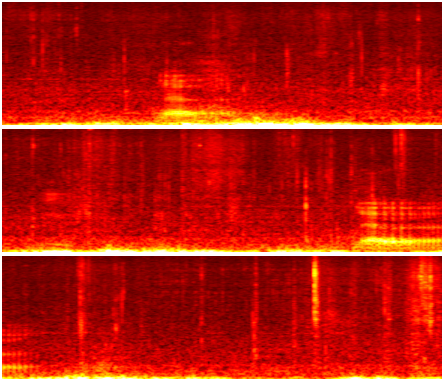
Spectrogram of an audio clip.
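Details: American bison bellowing during the rut on a Wyoming ranch near Wright; two deep, drawn-out growling roars, each about a second long and some five seconds apart, low and rumbling like a lion, over steady low wind rumble.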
